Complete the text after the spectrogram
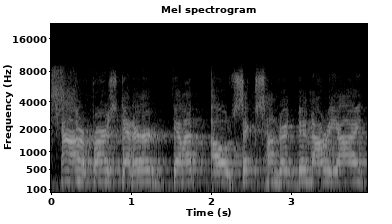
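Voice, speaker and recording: A cartoonish character voice, raised and projected, goes at a moderate pace over noticeable background noise. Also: man, extremely high pitch for a man. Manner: formal, announcing.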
